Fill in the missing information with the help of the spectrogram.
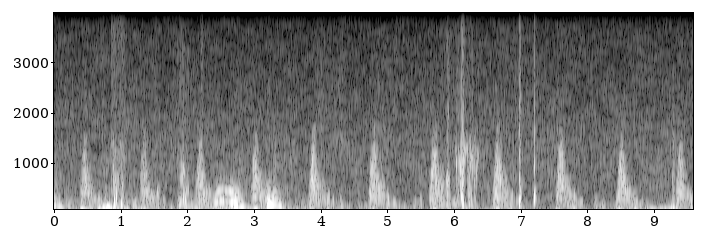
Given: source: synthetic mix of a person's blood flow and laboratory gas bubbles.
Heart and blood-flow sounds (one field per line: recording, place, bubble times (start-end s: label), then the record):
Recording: Doppler ultrasound of blood flow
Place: subclavian vein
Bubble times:
0.85-1.09 s: bubbles
1.84-2.03 s: bubbles
2.20-2.23 s: bubbles
5.88-5.96 s: bubbles
5.98-6.40 s: bubbles
6.96-7.05 s: bubbles
7.18-7.25 s: bubbles
From the record:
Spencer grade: 2 (many but less than half of the cardiac periods contain bubble signals, singularly or in groups)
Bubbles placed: anywhere in the cardiac cycle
